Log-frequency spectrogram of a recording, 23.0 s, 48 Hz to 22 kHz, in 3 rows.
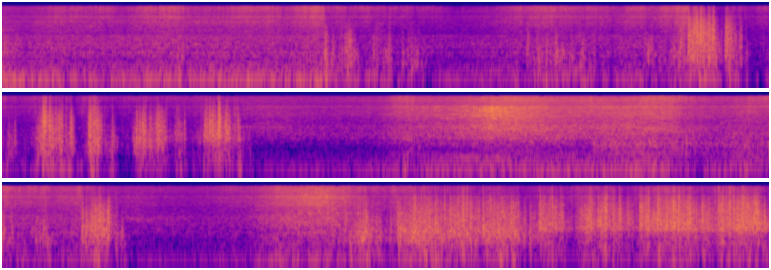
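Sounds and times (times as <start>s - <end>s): road and engine rumble: 0.0s - 23.0s
wind noise: 0.0s - 23.0s.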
